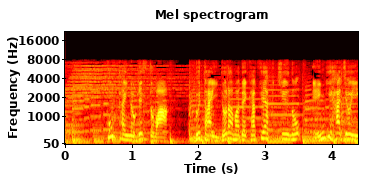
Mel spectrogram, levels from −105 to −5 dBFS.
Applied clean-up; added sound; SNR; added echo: none; none; none; none.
